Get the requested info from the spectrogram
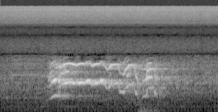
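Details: A coyote that disliked the person recording gives one wavering, strained whine-like cry of about a second, high and slightly broken, ending with a faint low rustle.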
